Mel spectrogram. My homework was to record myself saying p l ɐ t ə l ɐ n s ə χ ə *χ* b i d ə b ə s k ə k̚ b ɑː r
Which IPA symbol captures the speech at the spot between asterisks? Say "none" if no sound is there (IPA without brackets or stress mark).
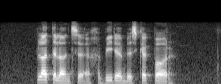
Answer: none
